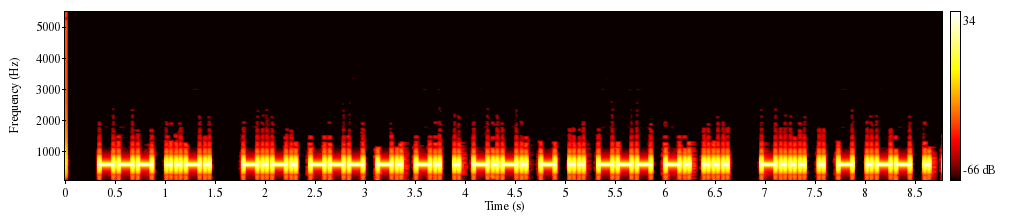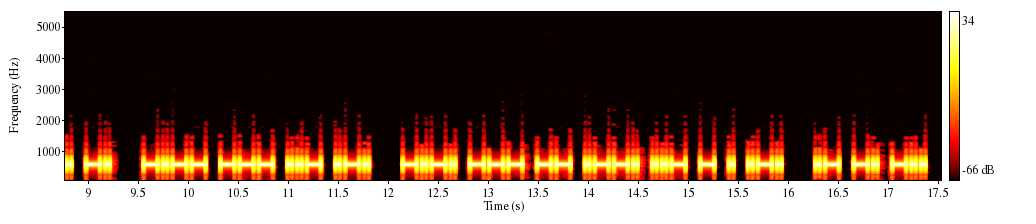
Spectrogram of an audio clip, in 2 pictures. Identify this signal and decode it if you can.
Morse code, heard as a keyed tone, about 25 wpm, 600 Hz. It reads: OF CONNECTIONS BETWEEN YOUR COMPUTER AND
